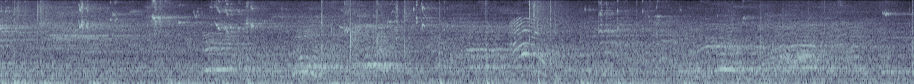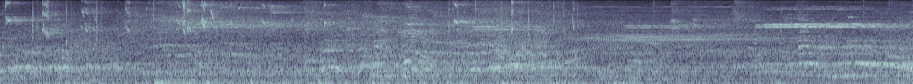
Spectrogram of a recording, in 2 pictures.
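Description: A basketball bouncing on a hardwood gym floor during play, among the voices of players and spectators, echoing in a large gym. A few short high squeaks cut through near the middle and end.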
